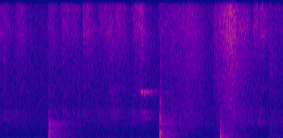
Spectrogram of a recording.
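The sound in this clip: Faint scratchy pen strokes as Chinese characters are written by hand, three short rasping strokes spaced apart against quiet background hiss, with no talking.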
